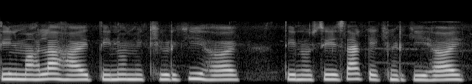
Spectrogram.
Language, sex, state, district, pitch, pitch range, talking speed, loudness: Magahi, female, Jharkhand, Palamu, 225 Hz, 220-235 Hz, 150 wpm, -17 LUFS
